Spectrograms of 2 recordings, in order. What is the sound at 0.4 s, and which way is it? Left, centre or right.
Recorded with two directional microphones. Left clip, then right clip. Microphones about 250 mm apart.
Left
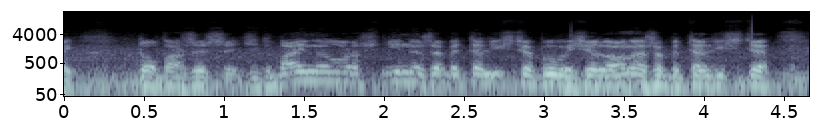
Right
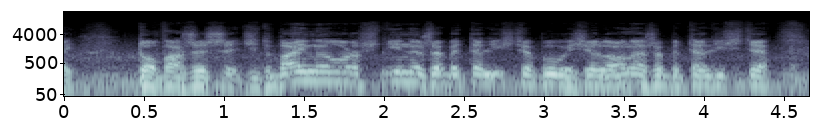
Speech, right.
